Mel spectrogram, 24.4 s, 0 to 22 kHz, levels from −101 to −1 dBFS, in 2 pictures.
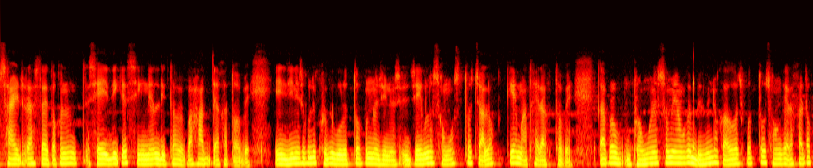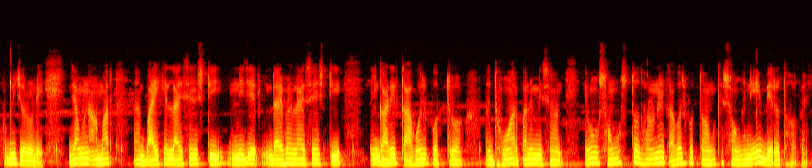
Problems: constant background noise, background conversations at intervals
